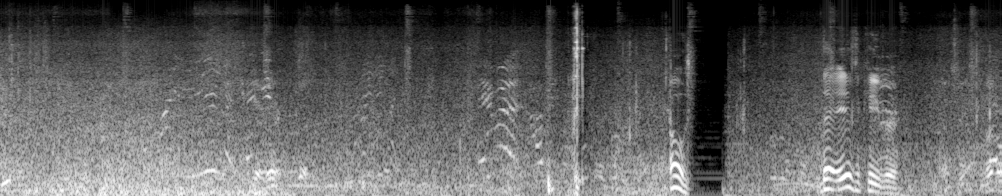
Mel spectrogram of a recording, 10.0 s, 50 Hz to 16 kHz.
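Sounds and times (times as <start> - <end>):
outdoor noise rush: 0.0 - 10.0.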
